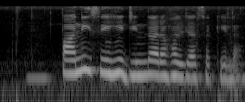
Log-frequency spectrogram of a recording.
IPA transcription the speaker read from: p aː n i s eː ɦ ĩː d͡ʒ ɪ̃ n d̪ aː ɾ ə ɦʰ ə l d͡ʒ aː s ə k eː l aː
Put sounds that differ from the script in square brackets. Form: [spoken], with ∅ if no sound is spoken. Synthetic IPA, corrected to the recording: p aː n i s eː ɦ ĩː d͡ʒ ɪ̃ n d̪ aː ɾ ə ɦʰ ə l d͡ʒ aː s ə k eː l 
